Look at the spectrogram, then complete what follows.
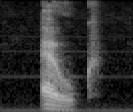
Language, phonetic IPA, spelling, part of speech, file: Polish, [ɛwk], Ełk, proper noun, Pl-Ełk.ogg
